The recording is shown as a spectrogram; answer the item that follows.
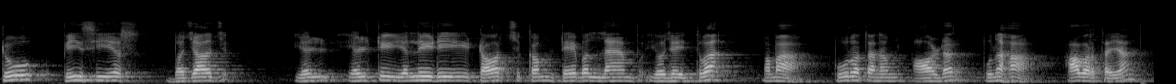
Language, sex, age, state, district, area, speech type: Sanskrit, male, 60+, Karnataka, Shimoga, urban, read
